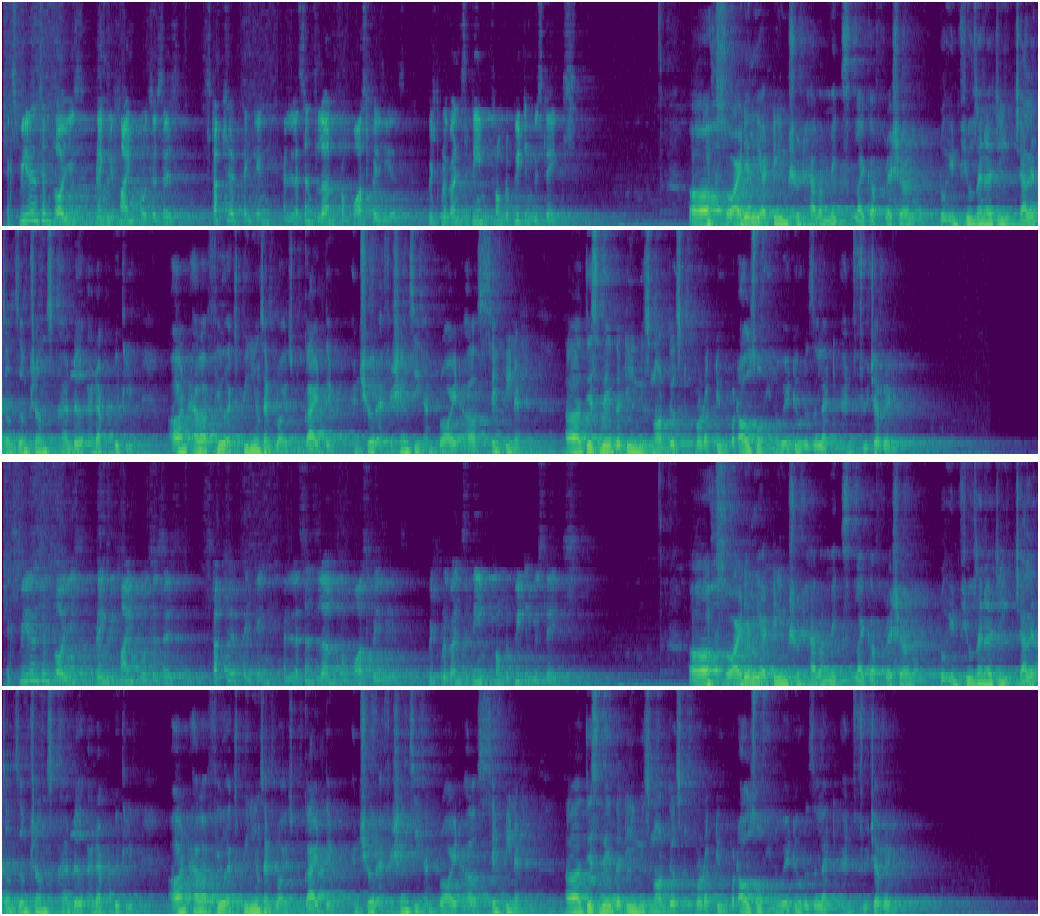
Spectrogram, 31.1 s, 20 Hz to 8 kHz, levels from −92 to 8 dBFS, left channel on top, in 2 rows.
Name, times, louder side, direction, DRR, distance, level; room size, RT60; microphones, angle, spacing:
voice 1, 0.1-2.6 3.1-6.0 6.4-8.6, left 3 dB, 80° left, 6 dB, 1.5 m, -31 dB
voice 2, 10.3-17.5 18.0-23.3 24.0-29.0, left 1 dB, 10° left, 5 dB, 0.6 m, -23 dB
25.0 x 16.5 x 7.7 m, 2.6 s
head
